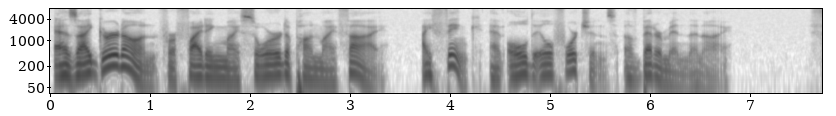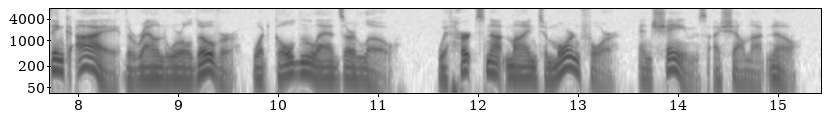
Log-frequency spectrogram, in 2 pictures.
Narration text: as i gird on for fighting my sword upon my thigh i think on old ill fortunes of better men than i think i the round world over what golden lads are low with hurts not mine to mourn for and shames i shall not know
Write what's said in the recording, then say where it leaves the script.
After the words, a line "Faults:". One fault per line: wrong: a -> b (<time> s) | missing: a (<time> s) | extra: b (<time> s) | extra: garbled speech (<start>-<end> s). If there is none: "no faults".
as i gird on for fighting my sword upon my thigh i think at old ill fortunes of better men than i think i the round world over what golden lads are low with hurts not mine to mourn for and shames i shall not know
Faults:
wrong: on -> at (4.4 s)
